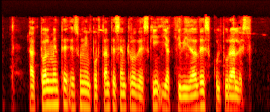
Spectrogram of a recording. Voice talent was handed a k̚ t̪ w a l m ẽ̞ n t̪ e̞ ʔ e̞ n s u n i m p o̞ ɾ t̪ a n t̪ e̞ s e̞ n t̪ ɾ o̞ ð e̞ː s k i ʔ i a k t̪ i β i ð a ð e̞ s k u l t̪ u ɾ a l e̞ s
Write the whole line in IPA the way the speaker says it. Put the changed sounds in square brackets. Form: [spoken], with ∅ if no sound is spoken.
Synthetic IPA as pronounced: a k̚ t̪ w a l m ẽ̞ n t̪ e̞ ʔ e̞ [∅] s u n i m p o̞ ɾ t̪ a n t̪ e̞ s e̞ n t̪ ɾ o̞ ð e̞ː s k i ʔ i a k t̪ i β i ð a ð e̞ s k u l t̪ u ɾ a l e̞ s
